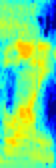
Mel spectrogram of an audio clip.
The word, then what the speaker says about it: Vellani: Vellani, yep.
